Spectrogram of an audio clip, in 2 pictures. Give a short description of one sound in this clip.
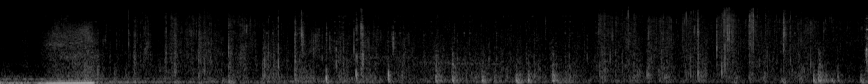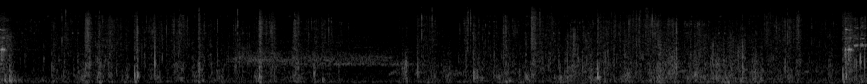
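Footsteps crunch on gravel and dry ground.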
